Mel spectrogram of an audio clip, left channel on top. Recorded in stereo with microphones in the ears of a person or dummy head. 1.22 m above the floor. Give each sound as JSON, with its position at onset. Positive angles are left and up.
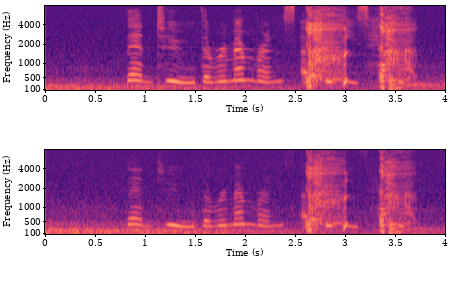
{"t": 0.8, "sound": "a woman speaking", "side_deg": 55}
{"t": 2.6, "sound": "a cough", "side_deg": 25}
